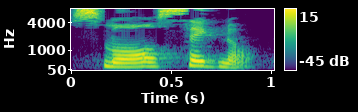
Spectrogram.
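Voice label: "small signal", English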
